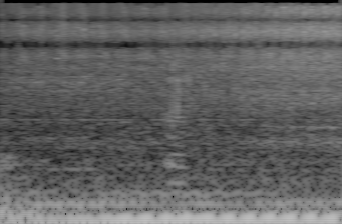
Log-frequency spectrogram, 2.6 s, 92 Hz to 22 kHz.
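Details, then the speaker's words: Dodge Ram 2500 5.9 diesel, about 200,000 miles, owner thought the engine was failing: steady low drone under the idle with no knocking; removing the belt traced it to a failing water pump. "Yo pensé que era era el el motor y le quité la la banda le quité la banda y era lo que tenía que a la bomba del agua no servía"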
